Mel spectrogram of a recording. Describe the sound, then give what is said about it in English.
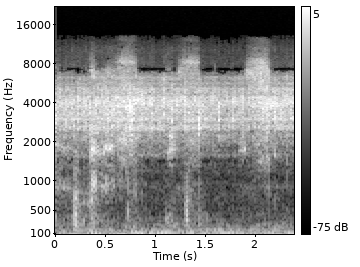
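Steady hissing roar of a blacksmith's forge fire hot enough to melt gold bars, a dense crackling sizzle that holds at an even level for the whole stretch with no talk over it. “The fire in that forge is too hot for me”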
